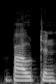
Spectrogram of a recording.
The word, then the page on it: built: german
